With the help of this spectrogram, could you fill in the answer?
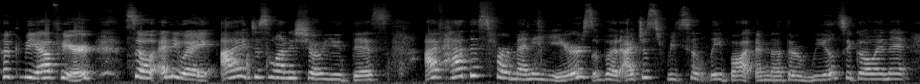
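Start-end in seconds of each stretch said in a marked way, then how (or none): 0.0-1.0 high delivery, chuckling and laughing through the words. Asking a lava lamp brand to sponsor them, laughing while speaking.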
